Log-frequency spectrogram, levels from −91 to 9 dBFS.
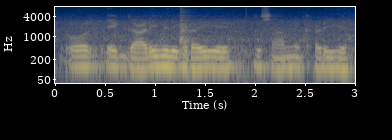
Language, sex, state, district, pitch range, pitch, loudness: Hindi, male, Jharkhand, Sahebganj, 115-130 Hz, 120 Hz, -26 LUFS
